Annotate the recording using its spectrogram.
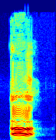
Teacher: kalau hamzah ada di pangkal tenggorokan, a ya, ditekan di pangkal tenggorokan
